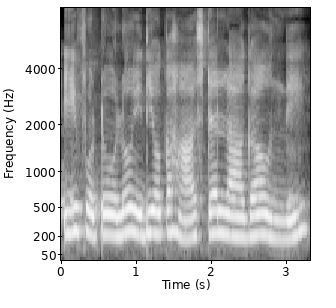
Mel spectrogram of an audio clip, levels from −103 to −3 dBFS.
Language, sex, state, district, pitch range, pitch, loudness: Telugu, female, Andhra Pradesh, Sri Satya Sai, 200-225 Hz, 210 Hz, -12 LUFS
